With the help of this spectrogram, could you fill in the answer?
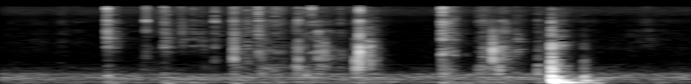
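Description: A small yellow-handled knife scrapes and shaves thin curls off a solid, hand-sized pink bar of soap held in one hand, over a tray of soap shavings. Repeated short, dry scraping strokes crackle and crinkle across a broad band. A louder, low-heavy scrape comes near the end before the sound fades to quiet.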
